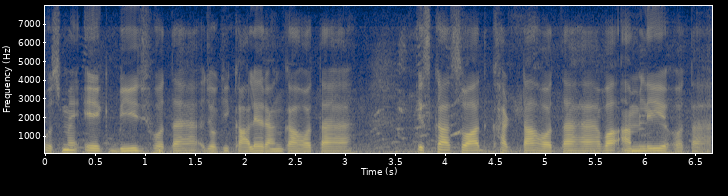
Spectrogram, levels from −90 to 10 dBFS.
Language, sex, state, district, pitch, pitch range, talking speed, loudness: Hindi, male, Bihar, Jamui, 120 Hz, 110-125 Hz, 190 wpm, -18 LUFS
